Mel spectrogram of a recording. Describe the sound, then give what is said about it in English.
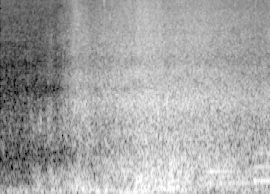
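Ocean waves break and wash onto a beach in a steady rushing roar that swells louder midway through, with a hint of wind and no voices. “The air from the waves also delivers negative ions, or atoms, with a net negative electrical charge.”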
